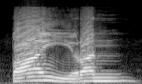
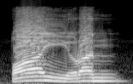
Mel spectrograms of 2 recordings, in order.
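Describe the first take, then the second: Both takes have the same delivery.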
